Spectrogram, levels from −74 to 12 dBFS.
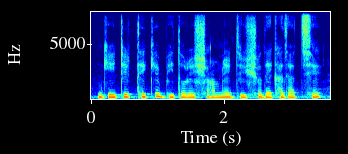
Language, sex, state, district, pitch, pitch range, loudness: Bengali, female, Tripura, West Tripura, 220 Hz, 205-230 Hz, -15 LUFS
